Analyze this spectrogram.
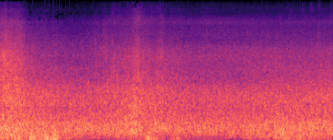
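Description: Surf washing in over a shallow beach, with wind buffeting the microphone in low rumbles.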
